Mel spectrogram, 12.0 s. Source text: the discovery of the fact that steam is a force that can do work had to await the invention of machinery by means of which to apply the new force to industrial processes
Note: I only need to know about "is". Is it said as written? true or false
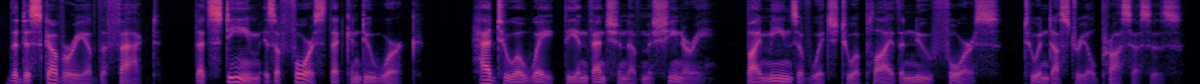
true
